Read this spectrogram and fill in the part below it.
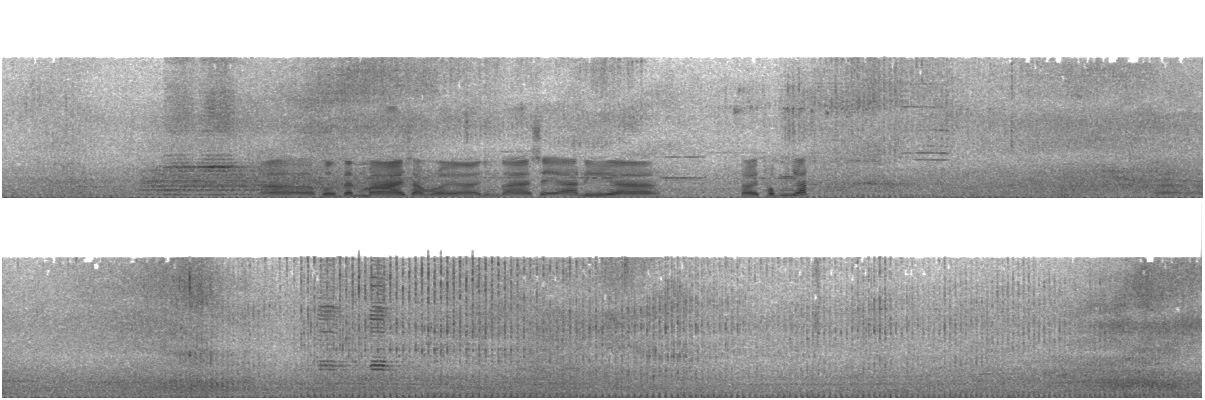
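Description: Motorbike engines drone steadily in nearby traffic.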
